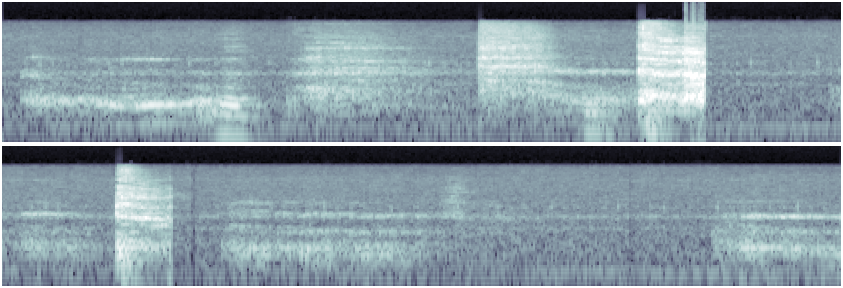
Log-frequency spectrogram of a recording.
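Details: Adult male: low, wavering stomach growling alternating with about four abrupt, rough burps in a quiet room; stomach growling (borborygmi) and burping (eructation).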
